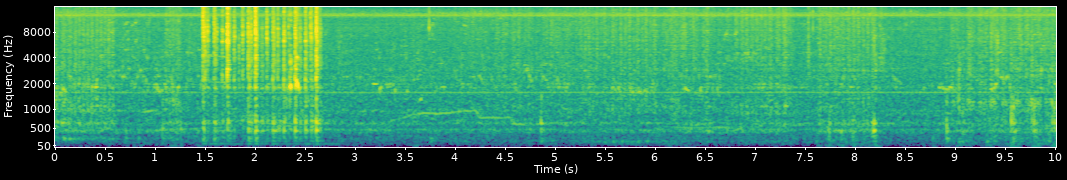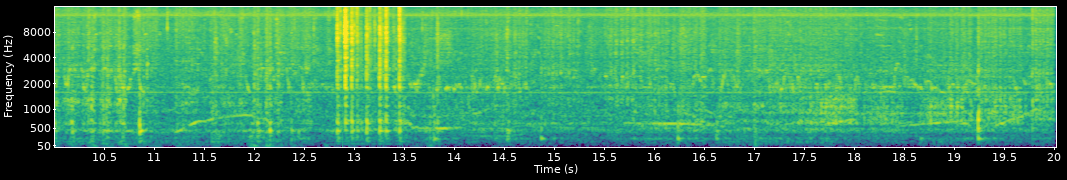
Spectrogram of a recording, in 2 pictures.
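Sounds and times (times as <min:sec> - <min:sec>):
rapid sharp clicks: 0:01.5 - 0:02.8, 0:09.1 - 0:20.0.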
